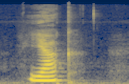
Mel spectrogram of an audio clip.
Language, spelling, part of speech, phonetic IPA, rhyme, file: Czech, jak, adverb / conjunction / noun, [ˈjak], -ak, Cs-jak.ogg
- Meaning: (adverb) how; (conjunction) as; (noun) yak (mammal)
